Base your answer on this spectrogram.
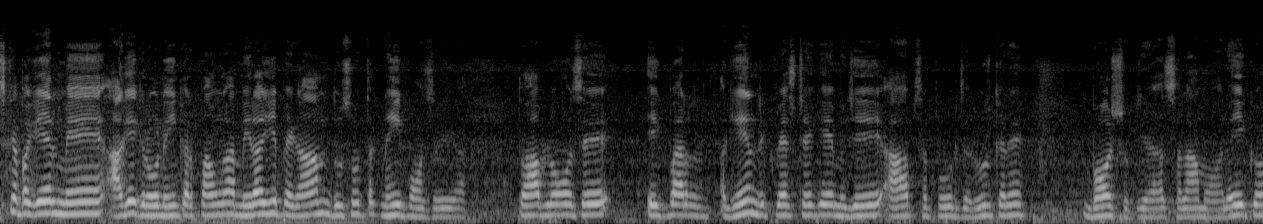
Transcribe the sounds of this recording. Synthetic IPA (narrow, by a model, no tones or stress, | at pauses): ɪskebɐɣɛːɾmɛ̃ːaːɡeɡɾoːnɐɦĩkɐɾpaːũːŋ̆ɡameːɾajep̬ɛːɡaːmd̪uːsɾõt̪ɐknɐɦĩp̬ɔ̃ɦʊ̃t͡ʃsɐkeːɡaː | t̪oaːploːɡõse | eːk̚baːɾɐɡeːnɾɪkʋeːsʈɦɛkemʊd͡ʒʱeaːpsɐpoːɾʈzɐɾuːɾkɐɾẽ | bɔɦt̪ʃʊkɾijasɐlaːmaːleːkʊm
